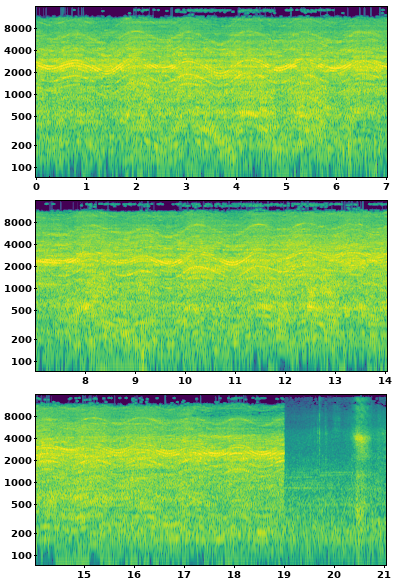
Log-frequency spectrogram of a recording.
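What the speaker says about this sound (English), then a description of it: "it's been buffed out with a black wool pad, or you can use any wool pad or heavy-duty cutting pad" A wool buffing pad works cutting compound across car paint, producing a steady, continuous whirring rub with a slightly wavering pitch that runs loud and unbroken before cutting off near the end.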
